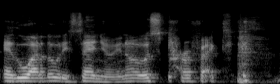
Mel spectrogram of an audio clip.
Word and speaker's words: Eduardo Briceño: it going I love the way you said Eduardo riceno you know it was perfect I appreciate it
